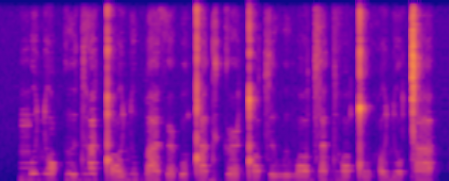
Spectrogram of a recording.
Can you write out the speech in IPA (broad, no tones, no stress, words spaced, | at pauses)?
moʎɔ kɯdʱa ǃɔʎu baθə˞ɓoǃa dɪkə˞ǃɔt͡sɯ βɯβɔd͡za dʱɔǃu hɔʎoǀa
